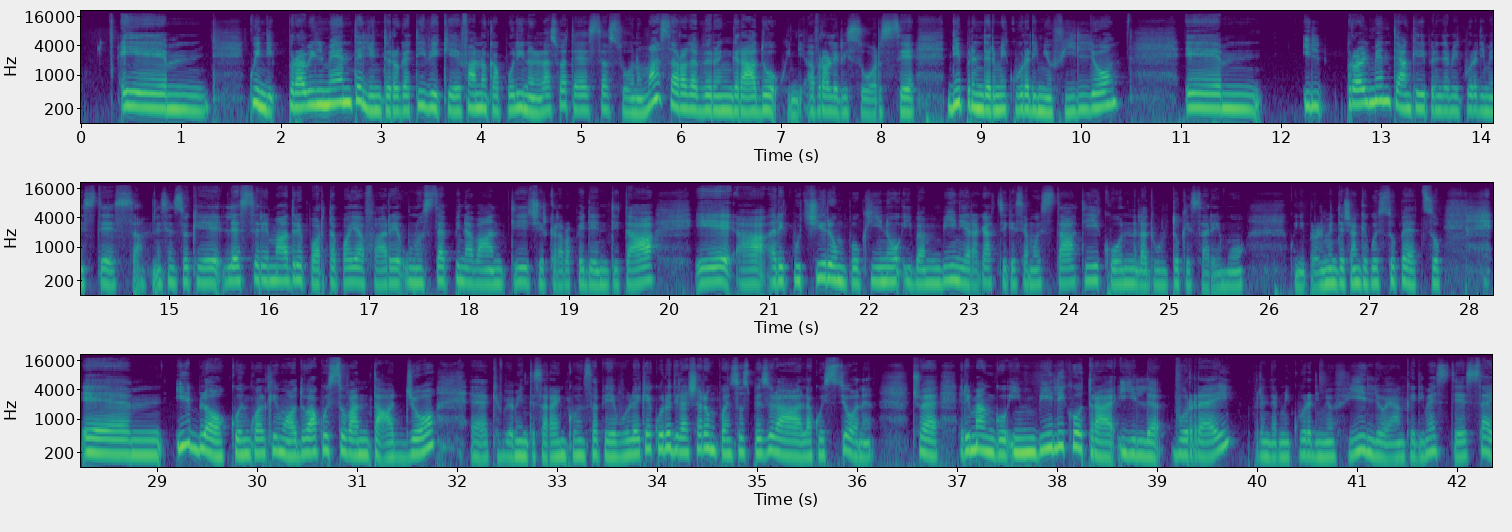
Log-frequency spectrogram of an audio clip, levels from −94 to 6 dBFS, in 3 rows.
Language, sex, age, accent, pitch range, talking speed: Italian, female, 20-39, native, 170-205 Hz, 170 wpm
